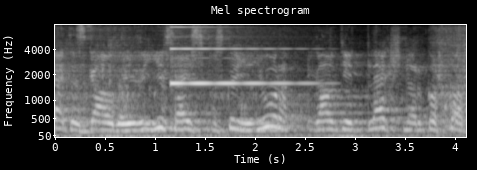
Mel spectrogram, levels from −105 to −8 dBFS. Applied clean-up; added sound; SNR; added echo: none; Ringtone / Bell; -2 dB; reverberation time 1.2 s.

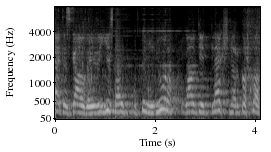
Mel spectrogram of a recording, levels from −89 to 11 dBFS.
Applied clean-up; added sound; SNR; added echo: neural separator model SepFormer DNS4.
